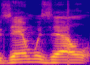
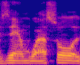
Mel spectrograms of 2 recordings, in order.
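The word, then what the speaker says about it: Zam Wesell: at at for me both pronunciations are fine so Zam wazelle or Zam wessell is fine I've just never pronounced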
